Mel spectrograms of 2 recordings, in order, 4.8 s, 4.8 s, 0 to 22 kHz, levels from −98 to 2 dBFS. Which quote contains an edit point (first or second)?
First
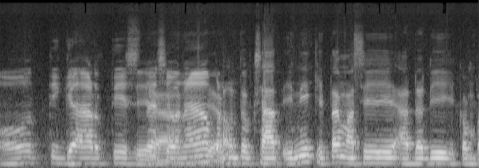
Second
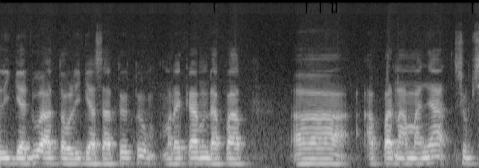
first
